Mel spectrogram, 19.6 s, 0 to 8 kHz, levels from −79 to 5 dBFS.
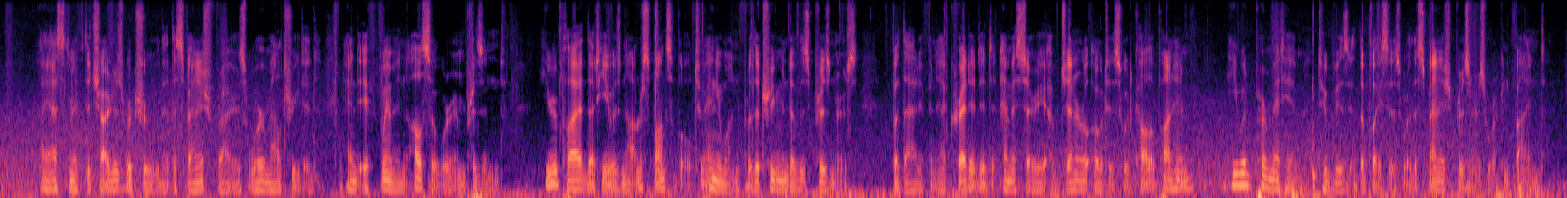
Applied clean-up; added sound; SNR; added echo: none; Waves, surf; 10 dB; none.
